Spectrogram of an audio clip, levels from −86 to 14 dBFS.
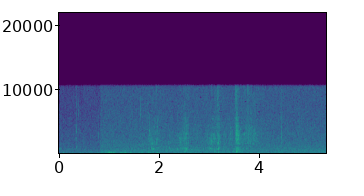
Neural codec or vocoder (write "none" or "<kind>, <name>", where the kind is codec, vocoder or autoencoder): none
